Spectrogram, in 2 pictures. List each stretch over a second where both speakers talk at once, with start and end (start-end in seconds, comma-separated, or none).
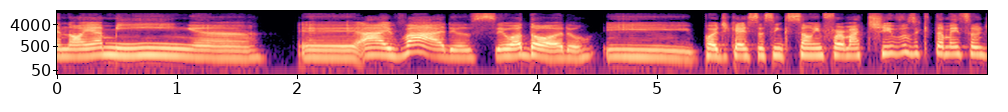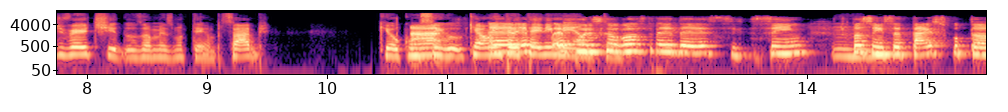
10.7-12.4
